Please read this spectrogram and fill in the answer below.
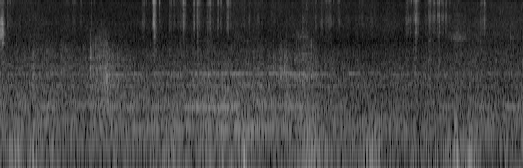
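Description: A paintbrush working oil paint onto a painting board in soft, scratchy strokes, over a faint steady hum.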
